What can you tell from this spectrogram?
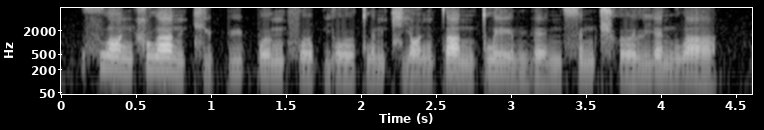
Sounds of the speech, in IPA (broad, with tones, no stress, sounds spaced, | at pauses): f w ɑ˥˧ ŋ ʂ w a˥˩ n t͡ɕ y˨˩ p y˥ p ɤ˥ ŋ f ɤ˧˥ p j o˨˩ ʊ̯ t̪ w ə˦ n t͡ɕ j ɑ˧˥ ŋ t̪ a˥˧ n t̪ w e˥˩ ɪ̯ m ɥ ɛ˨˩ n s ə˥ n ʈ͡ʂʰ ɤ˧˥ l j ɛ˥˧ n w ä˥˩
